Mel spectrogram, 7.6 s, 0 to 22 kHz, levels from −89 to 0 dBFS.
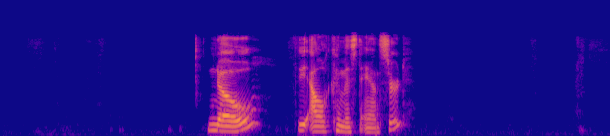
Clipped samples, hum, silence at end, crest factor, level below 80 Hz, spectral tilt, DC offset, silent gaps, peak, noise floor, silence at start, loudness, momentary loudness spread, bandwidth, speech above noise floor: under 0.1%; none; 2.6 s; 26 dB; -74 dBFS; -2.5 dB/octave; under 0.1%; none; -8 dBFS; -84 dBFS; 2.45 s; -28 LUFS; 15 LU; 8.2 kHz; 56 dB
